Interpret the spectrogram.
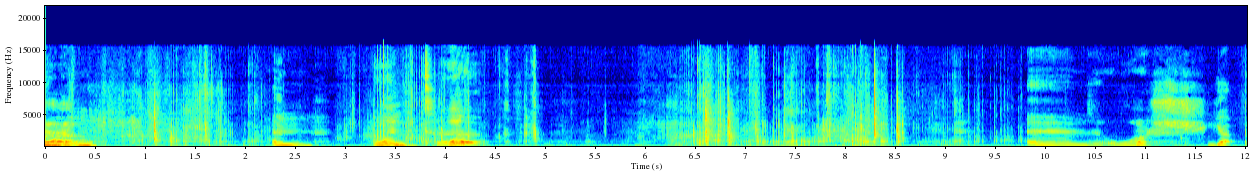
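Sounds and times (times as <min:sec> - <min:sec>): paper pages rustling: 0:00.0 - 0:09.8.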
